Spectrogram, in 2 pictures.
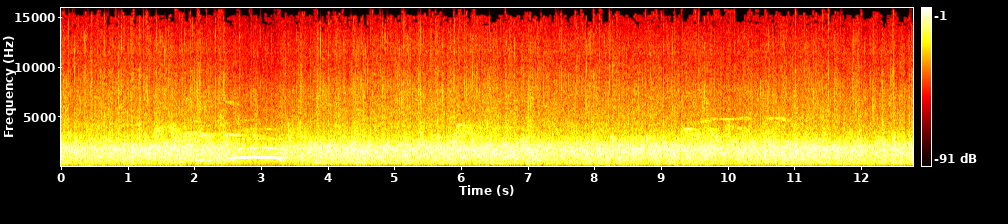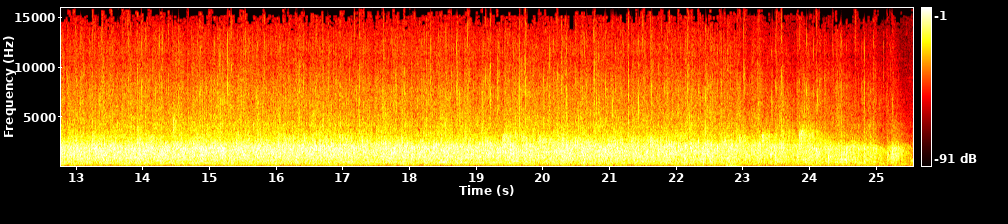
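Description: A large audience applauds loudly in an echoing hall.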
